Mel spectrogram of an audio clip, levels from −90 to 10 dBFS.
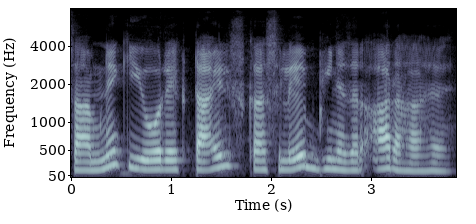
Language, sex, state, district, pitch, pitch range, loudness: Hindi, male, Jharkhand, Ranchi, 160 Hz, 150-180 Hz, -19 LUFS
